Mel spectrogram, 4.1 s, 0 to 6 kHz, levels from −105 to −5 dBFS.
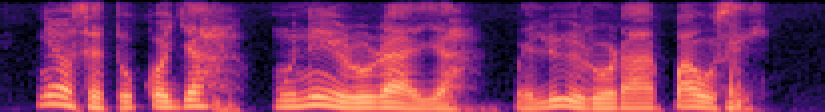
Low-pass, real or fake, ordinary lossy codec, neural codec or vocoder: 5.4 kHz; real; none; none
